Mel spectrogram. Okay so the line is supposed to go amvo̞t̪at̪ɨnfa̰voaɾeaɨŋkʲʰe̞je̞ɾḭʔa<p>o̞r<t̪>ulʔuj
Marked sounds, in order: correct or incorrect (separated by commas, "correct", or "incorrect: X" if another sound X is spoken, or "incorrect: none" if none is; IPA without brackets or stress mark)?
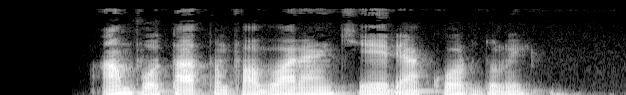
incorrect: k, incorrect: d̪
